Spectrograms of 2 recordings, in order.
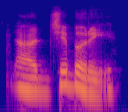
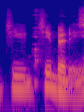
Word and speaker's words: Ghibli: It's Ghibli. – So we looked up, we've got the distribution history of Studio Ghibli. No, I'm saying it wrong. – I think it might even be Ghibli. Ghibli.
